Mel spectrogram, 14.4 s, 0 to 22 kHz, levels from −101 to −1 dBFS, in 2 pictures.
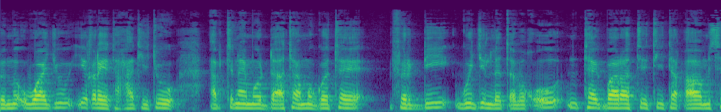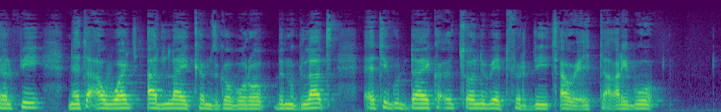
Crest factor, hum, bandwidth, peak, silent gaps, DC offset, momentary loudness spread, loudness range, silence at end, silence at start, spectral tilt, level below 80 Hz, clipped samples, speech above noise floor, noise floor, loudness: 16 dB; none; 13.5 kHz; -2 dBFS; none; under 0.1%; 8 LU; 3 LU; 0.6 s; 0 s; -7.5 dB/octave; -58 dBFS; under 0.1%; 42 dB; -61 dBFS; -19 LUFS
